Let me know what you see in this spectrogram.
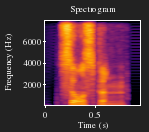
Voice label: "saucepan", British

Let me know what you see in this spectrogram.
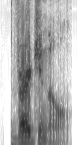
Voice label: "virginal", American

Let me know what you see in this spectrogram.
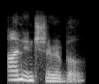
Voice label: "uninsurable", Indian

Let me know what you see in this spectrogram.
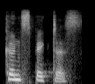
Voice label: "Conspectus", Indian

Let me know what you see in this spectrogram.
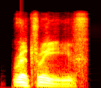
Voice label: "retrieve", British

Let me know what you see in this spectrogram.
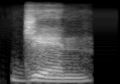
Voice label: "gen", Indian

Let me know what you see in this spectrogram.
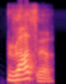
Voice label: "rather", Indian

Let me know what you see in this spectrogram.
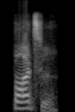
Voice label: "podzol", Indian; Dictionary

